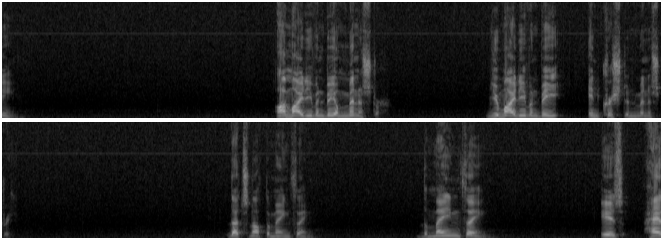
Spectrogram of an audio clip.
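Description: An elderly man speaks calmly and deliberately into a close microphone, with long pauses.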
